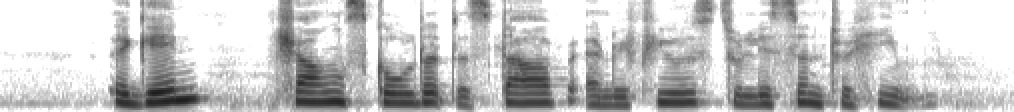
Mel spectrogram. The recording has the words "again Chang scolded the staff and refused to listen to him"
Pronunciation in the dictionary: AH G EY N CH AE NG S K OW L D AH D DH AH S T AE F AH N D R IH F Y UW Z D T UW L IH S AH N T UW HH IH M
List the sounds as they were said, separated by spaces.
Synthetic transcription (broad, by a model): AH G EY N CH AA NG S K OW L D AH D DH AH S T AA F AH N R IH F Y UW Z T UW L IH S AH N T UW HH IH M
